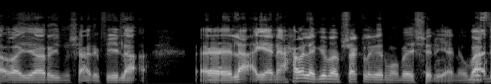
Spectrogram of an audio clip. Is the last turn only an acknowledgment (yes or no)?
yes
